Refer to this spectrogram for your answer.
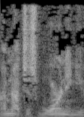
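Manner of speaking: normal talking voice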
